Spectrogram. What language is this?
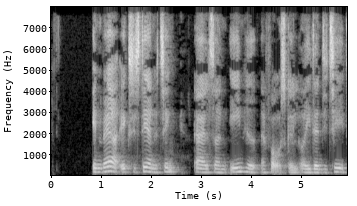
Danish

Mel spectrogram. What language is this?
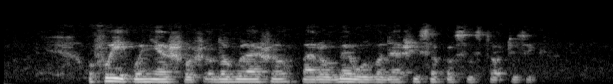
Hungarian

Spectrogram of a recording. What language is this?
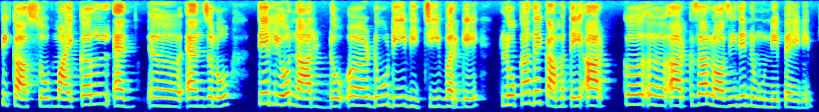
Punjabi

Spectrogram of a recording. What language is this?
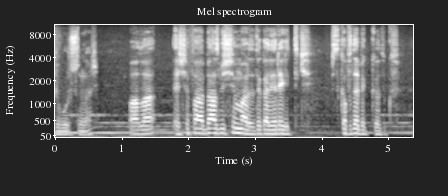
Turkish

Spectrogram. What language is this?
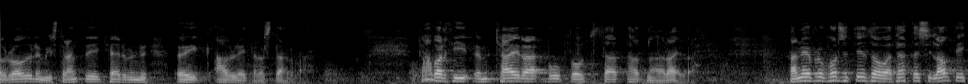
Icelandic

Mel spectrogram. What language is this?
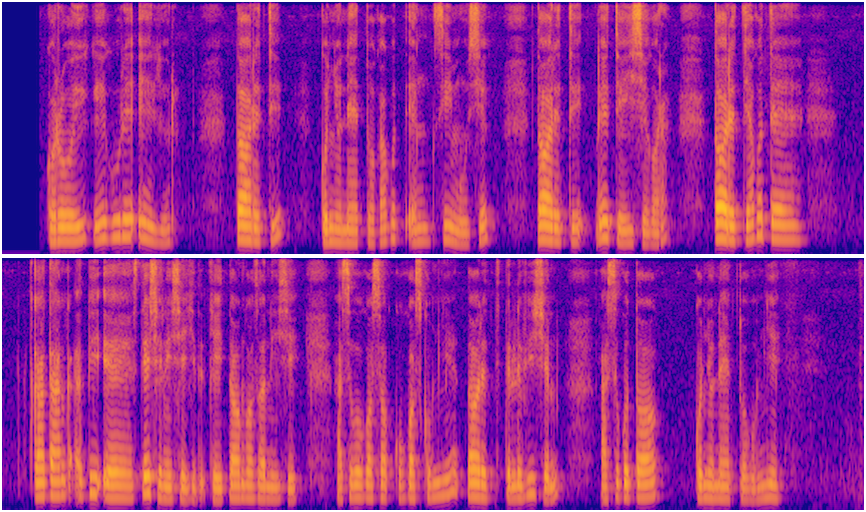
Kalenjin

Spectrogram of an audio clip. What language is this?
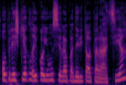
Lithuanian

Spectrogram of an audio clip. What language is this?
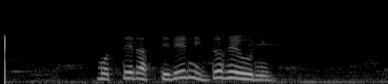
Odia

